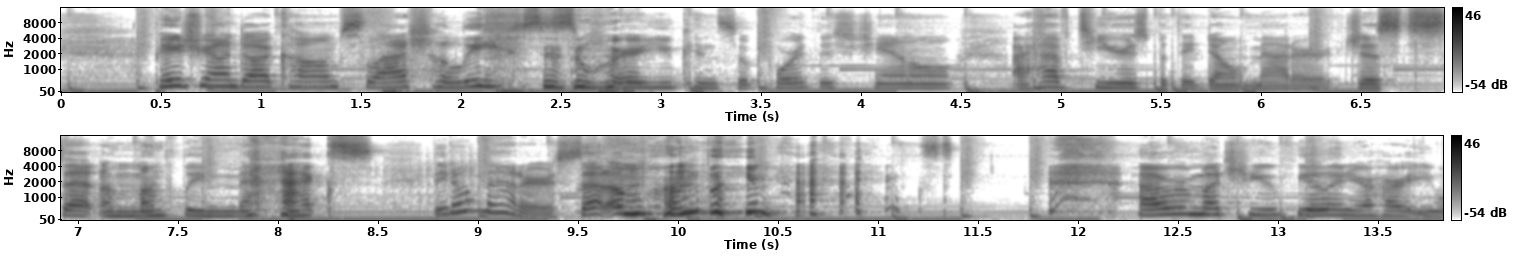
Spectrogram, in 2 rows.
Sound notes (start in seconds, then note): 8.2 laughs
